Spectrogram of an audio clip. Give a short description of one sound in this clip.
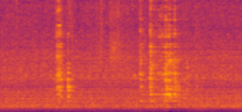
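Metal clinks briefly against metal.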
